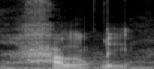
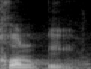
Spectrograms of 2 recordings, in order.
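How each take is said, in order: First: The word starts with a breathy h sound. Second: The word starts with a raspy kh sound. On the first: The speaker calls it right. "harus halqi" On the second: The speaker calls it wrong. "Masih ada yang khalqi. ... Enggak pas"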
